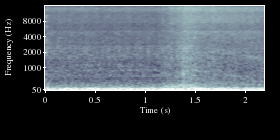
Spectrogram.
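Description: Yamaha V-Max 1200's 1198 cc V4 engine idling, with a brief swell about one and a half seconds in. No rattle from the starter clutch, which has been replaced with a new one.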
